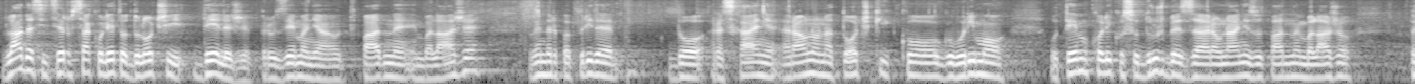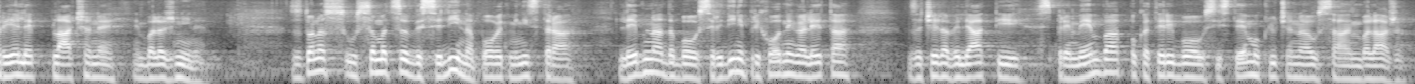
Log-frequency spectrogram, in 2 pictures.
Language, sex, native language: Slovenian, male, Slovenian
